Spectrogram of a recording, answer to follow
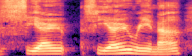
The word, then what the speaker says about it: Fiorina: ben Carson and Carly Fiorina can never pronounce her name properly but it's FIO RI na only those three candidates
